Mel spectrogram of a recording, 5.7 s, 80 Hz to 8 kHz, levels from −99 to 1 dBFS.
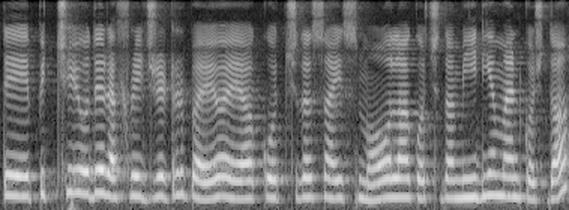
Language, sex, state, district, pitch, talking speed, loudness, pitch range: Punjabi, female, Punjab, Kapurthala, 265 Hz, 190 wpm, -16 LUFS, 250-280 Hz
